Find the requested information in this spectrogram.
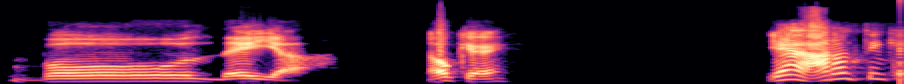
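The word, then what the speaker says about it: Bollea: it's Hulk Hogan man is pronounced boa okay yeah I don't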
